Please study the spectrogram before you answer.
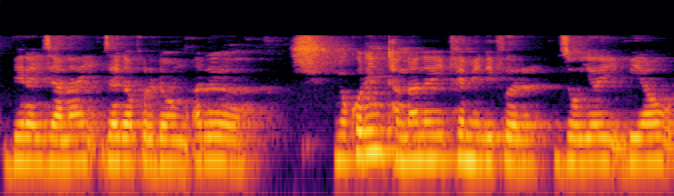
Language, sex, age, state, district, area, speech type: Bodo, female, 30-45, Assam, Chirang, rural, spontaneous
